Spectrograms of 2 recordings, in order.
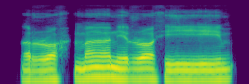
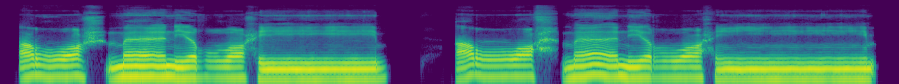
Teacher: এই আয়াতেও র হরফের উপরে জবর থাকায় র হরফটি পুর বা মোটা হয়ে উচ্চারিত হবে এবং হা যেহেতু বড় হা, এজন্য এটি উচ্চারণ করার সময় মুখ থেকে বাতাস বের হবে।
